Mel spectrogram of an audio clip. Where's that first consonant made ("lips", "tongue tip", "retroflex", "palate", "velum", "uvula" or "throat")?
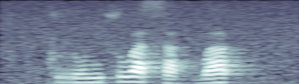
velum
